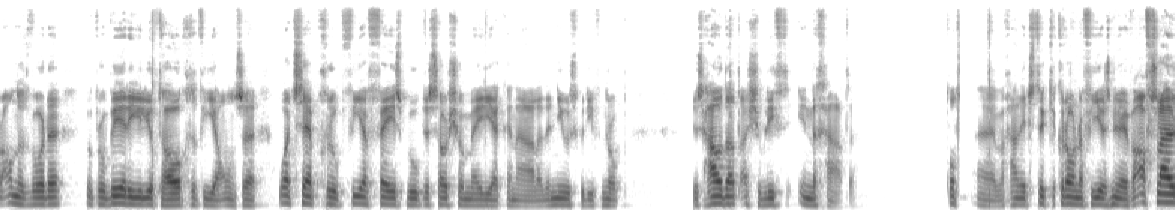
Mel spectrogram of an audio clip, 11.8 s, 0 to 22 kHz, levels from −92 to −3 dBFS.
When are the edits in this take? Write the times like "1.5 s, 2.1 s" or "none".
2.0 s, 4.2 s, 6.1 s, 9.6 s, 10.5 s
